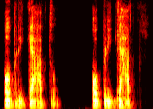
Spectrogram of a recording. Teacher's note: Tengo que cambiar el sonido de la O por una u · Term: acento portugués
